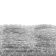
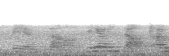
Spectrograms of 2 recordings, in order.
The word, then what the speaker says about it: Pfanzelt: Pfanzelt, the P is silent. Pfanzelt.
